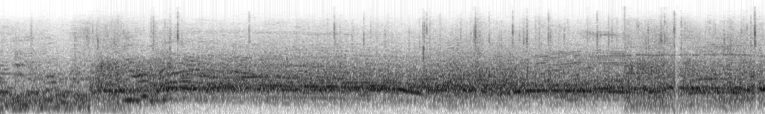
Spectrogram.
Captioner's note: cheering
